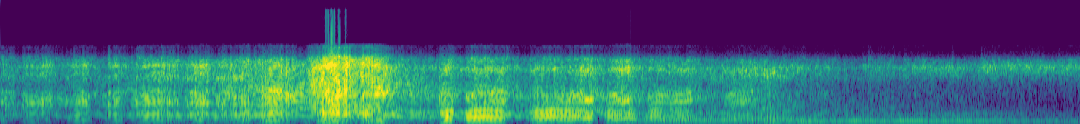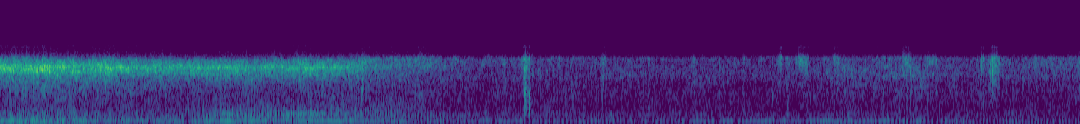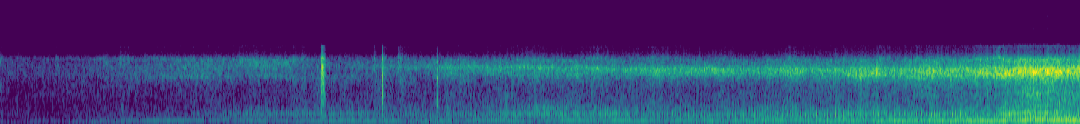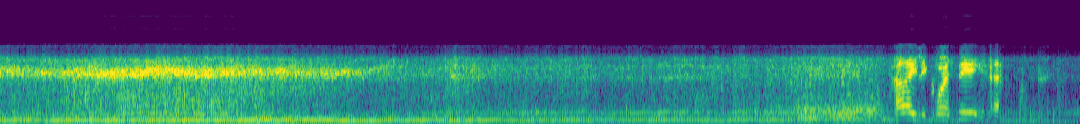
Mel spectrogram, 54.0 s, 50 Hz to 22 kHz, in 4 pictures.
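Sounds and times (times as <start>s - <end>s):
single-cylinder engine running: 0.0s - 54.0s.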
